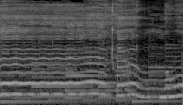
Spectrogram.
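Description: Live band music: a wordless sung note held long over acoustic guitar and electric bass, sliding down in pitch near the end.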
